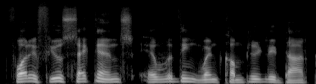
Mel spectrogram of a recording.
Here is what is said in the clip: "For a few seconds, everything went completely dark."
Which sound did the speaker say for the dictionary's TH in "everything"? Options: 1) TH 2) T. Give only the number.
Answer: 2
